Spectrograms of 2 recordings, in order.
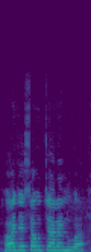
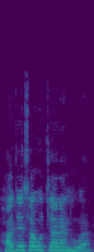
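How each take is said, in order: Both takes have the same delivery.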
